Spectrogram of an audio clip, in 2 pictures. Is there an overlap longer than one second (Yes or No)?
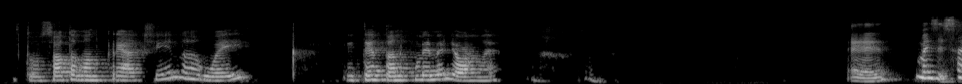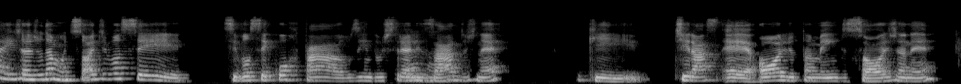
No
